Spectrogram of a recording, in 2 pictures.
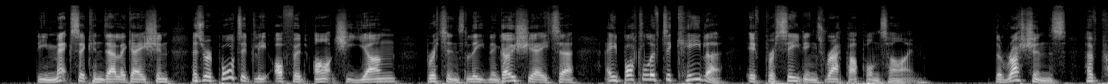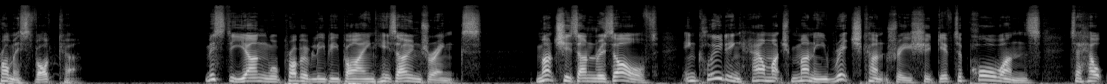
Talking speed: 140 wpm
